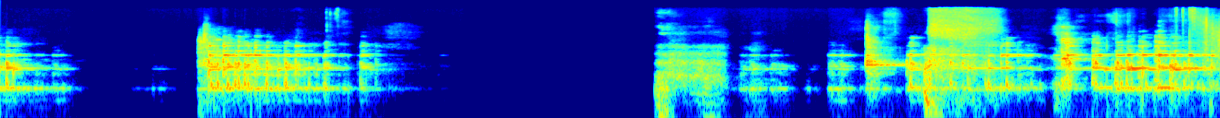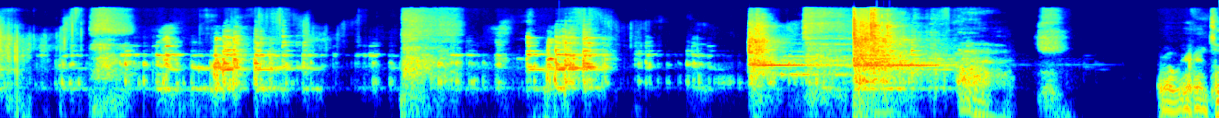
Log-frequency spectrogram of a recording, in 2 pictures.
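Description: A man grunting and straining through a heavy barbell bench press set, in long vocal pushes broken by short pauses.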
